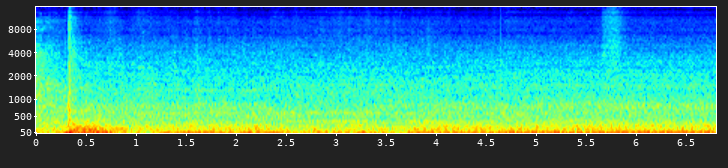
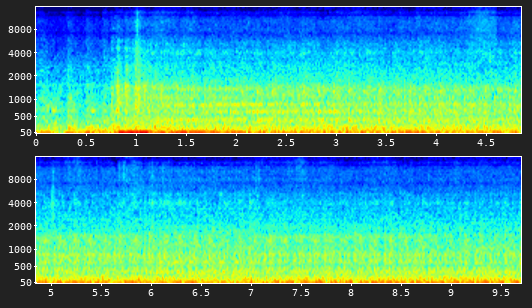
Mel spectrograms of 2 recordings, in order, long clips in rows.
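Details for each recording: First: 2007 Mitsubishi Fuso Fighter FM260, 6M60 7.5L diesel, after replacing knocking injectors: steady low idle with sharp air hisses as drained air tanks refill; runs evenly. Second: 2007 Mitsubishi Fuso Fighter FM260, 6M60 7.5L diesel, cold idle while air pressure builds: rough, uneven clatter with occasional sharper knocks from failing fuel injectors, which are replaced.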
